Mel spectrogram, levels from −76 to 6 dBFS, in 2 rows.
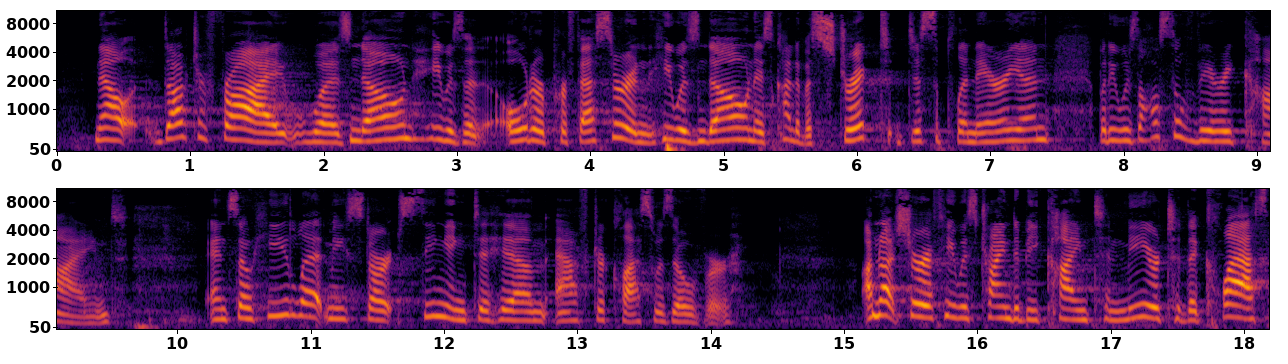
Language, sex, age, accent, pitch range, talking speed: English, female, 50-69, American, 220-280 Hz, 180 wpm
